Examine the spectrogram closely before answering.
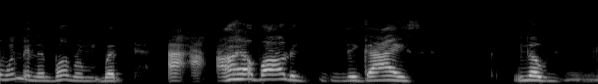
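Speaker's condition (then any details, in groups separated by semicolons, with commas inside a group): Cerebral palsy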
